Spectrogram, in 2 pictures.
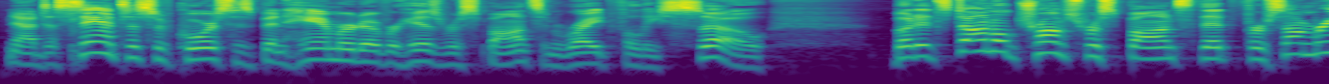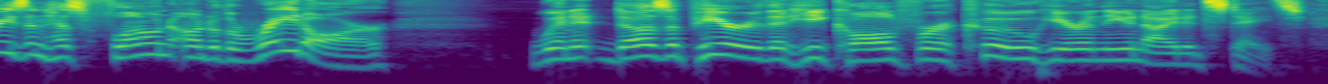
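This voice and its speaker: A man's voice: high-pitched, very animated, normal speed. A man hosting a political commentary show, speaking in an emphatic, opinionated way with a sarcastic edge. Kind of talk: opinionated news commentary to camera.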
